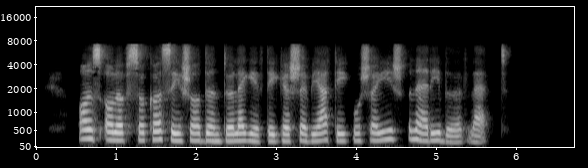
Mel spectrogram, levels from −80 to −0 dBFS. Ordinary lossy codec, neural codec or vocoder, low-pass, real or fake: MP3, 48 kbps; codec, 16 kHz, 0.3 kbps, FocalCodec; 7.2 kHz; fake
